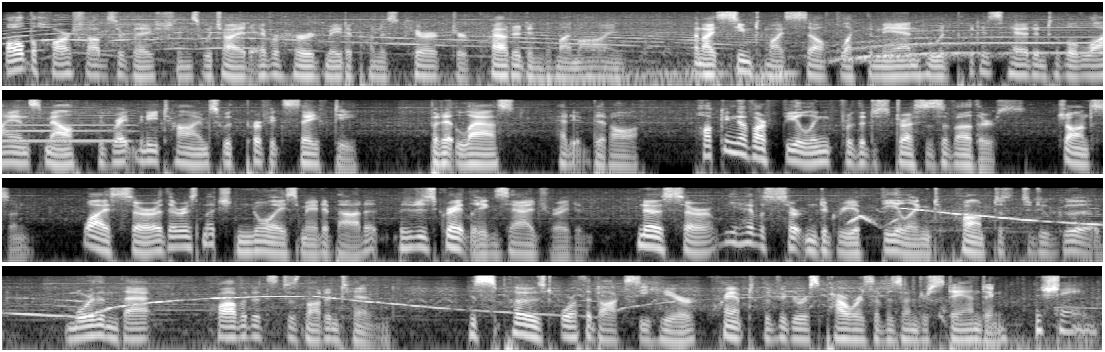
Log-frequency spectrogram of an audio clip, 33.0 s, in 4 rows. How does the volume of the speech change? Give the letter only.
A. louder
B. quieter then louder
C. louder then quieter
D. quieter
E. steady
E.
